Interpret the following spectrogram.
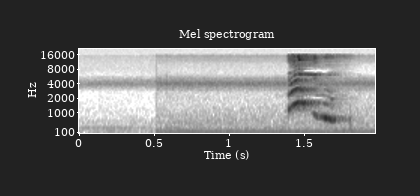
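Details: A talkative female red Siberian Husky gives a brief, high, sliding whine that drops in pitch, loudly demanding treats after snapping at another dog.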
